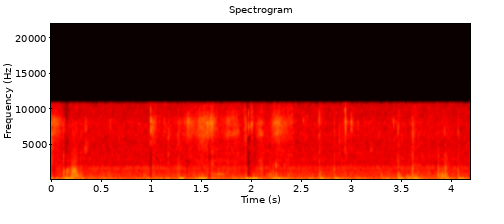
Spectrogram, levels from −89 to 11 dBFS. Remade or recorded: recorded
